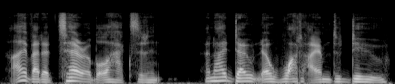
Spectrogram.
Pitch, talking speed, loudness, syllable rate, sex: 120 Hz, 210 wpm, -19 LUFS, 5.5 syllables/s, male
